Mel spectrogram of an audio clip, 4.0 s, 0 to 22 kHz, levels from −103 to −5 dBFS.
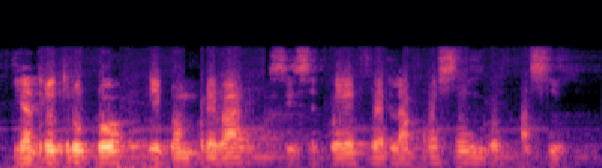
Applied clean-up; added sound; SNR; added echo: neural separator model SepFormer DNS4.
